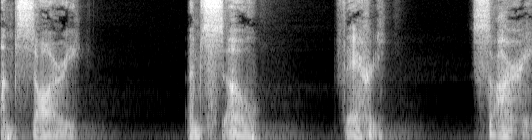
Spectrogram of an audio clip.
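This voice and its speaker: A man puts on a raspy character voice at medium pitch, speaking at a very slow pace. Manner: wounded, remorseful.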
